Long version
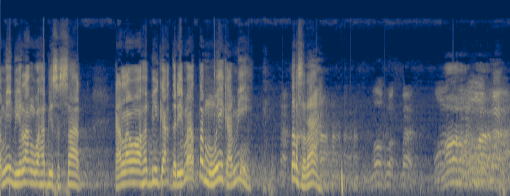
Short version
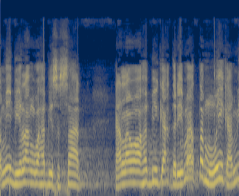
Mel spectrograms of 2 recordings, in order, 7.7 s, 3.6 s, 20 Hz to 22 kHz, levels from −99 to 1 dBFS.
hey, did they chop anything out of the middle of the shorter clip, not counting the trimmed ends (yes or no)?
no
